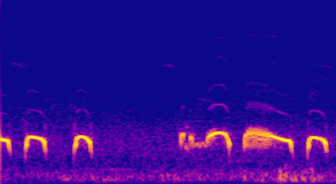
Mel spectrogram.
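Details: Decoy spotted dove calling to lure wild doves in the 'son' voice: several short arched hoots, a stuttering note, then a long drawn coo and a final short hoot, steady and loud.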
